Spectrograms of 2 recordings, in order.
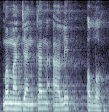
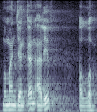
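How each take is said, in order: No difference in how they are said.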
